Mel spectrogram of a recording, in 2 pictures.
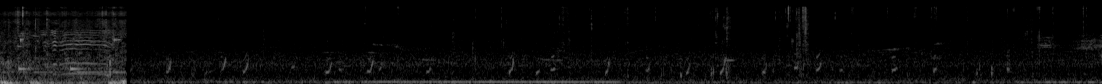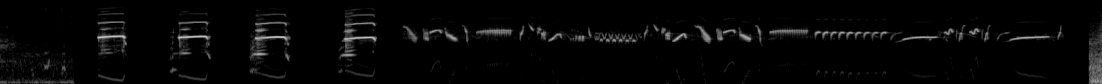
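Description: Sheep and goats bleat briefly at the start, then a long quiet stretch. About halfway in, a bird gives four loud, high, clipped calls about a second apart, then a fast string of varied chirps and whistles that runs until just before the end.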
